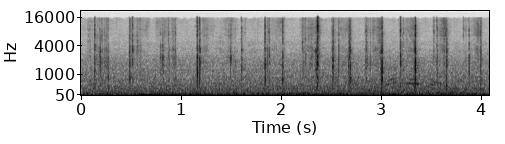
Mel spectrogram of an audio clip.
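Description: A deck of tarot cards being shuffled by hand: a run of quick, irregular soft clicks and riffles.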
